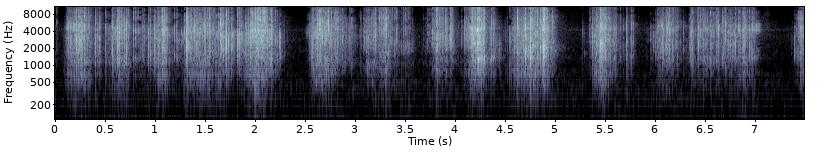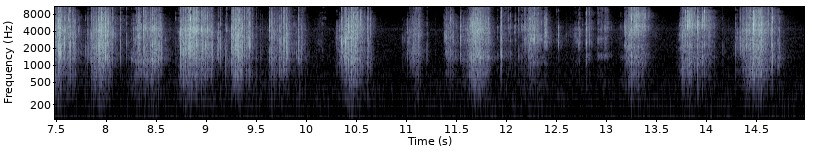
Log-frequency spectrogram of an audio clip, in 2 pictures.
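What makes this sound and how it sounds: Long red-painted nails tap and scratch a small, hollow white plastic pill bottle, probably holding pills, held up close. The result is a steady run of dry, bright, crinkly scratching and tapping bursts with short gaps between them, no low end, and almost no ring after each stroke.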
